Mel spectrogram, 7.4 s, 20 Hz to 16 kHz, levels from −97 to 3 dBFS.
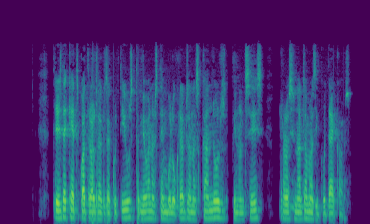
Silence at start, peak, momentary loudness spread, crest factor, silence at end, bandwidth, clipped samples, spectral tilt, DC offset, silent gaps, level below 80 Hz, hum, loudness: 1.1 s; -8 dBFS; 9 LU; 18 dB; 0.45 s; 7.8 kHz; under 0.1%; -6 dB/octave; under 0.1%; 4.57-4.62 s, 5.48-5.59 s; -60 dBFS; none; -25 LUFS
